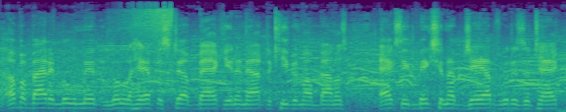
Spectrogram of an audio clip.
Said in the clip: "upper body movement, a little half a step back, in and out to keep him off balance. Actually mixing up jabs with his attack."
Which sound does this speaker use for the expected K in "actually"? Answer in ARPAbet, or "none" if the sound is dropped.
K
